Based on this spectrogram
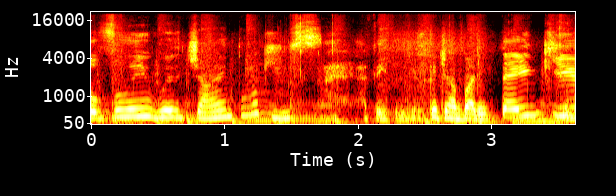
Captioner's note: whispers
